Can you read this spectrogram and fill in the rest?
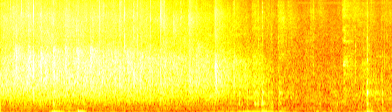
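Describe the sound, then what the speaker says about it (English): An audience at an official ceremony launching cashless visa services in Dhaka applauds, sustained clapping that slowly fades, with a few sharper knocks and faint background noise. "A big round of applause."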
